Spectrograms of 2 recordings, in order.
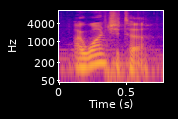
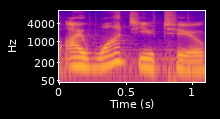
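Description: First: T and Y merge into ch; 'to' becomes 'ta'. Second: Each word is said fully with a clear T.

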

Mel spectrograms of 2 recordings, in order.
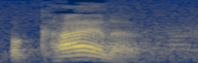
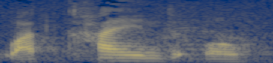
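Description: First: The words are run together and reduced. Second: Each word is pronounced fully and separately. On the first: The speaker calls it right. "실제 발음은" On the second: The speaker calls it wrong. "실제 발음은 what kind of 보다는"

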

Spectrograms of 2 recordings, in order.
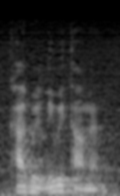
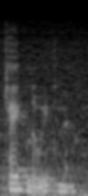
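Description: First: It is said in the speaker's Abenaki accent. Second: It is said in a contracted Maliseet accent.

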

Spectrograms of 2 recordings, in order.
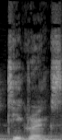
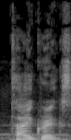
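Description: First: It is pronounced in a Japanese way. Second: It is pronounced in an English way. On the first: "Tigrex in Japanese" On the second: "I think Tigrex in English"

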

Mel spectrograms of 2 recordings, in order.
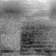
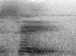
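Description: First: The word ends with an audible s sound. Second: The word ends in a vowel with no s. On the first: The speaker calls it wrong. "No se dice sais" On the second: The speaker calls it right. "se dice sé"

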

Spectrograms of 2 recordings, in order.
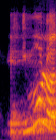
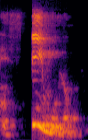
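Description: First: The stress is on the third syllable, mu. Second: The stress is on the second syllable, ti. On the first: It is a present-tense verb form. "la sílaba tónica la hago en mu" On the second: It is a noun. "la puedo convertir en esdrújula"

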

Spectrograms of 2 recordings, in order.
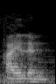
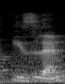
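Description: First: The S sound is left out of the word. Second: The S sound is pronounced in the word. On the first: The speaker calls it right. "it is island" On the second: The speaker calls it wrong. "I-S-L-A-N-D is not island"

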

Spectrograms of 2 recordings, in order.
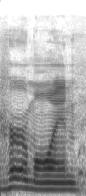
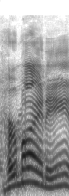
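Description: First: The final E is silent. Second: The final E is pronounced. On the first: This is how a reader guessed it from the book. "Hermione's my favorite character" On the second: This is how the movie said it. "they're like"

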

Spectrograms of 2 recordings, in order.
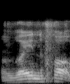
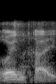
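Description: First: The word ends in a rounded 'o' vowel. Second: The word ends in an open 'a' vowel. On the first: The speaker calls it right. "Ghoinho, bukan ghoinha" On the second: The speaker calls it wrong. "bukan ghoinha"

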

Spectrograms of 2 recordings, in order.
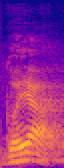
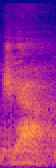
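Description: First: The word begins with a hard g sound. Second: The word begins with a j sound. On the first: "ગનો જ" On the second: "ગનો જ"

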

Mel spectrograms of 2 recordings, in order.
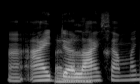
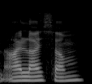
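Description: First: The d sound after I is clearly heard. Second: The d sound after I is dropped.

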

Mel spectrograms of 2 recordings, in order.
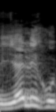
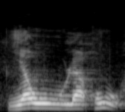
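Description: First: The w is dropped and the ending is -ih. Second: The w is kept and the ending is -ah. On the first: This is the irregular form. "يله بكسر اللام" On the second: This is the regular form. "يوله على وزن يفعل"

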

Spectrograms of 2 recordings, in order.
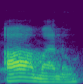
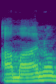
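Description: First: The stress is on the first syllable. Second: The stress is on the second syllable. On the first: The speaker calls it right. "साथ साथ मेरे प्रोनाउंसिएशन पे भी गौर करें" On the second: The speaker calls it wrong. "अमानो भी कई लोग कह देते हैं, अमानो गलत है"

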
